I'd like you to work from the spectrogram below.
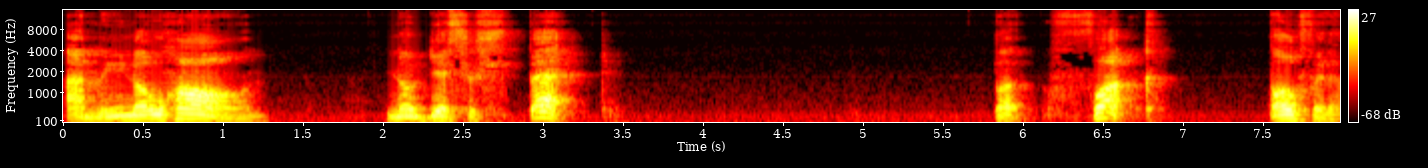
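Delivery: angry, pissed-off delivery. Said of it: "this is how you know I'm pissed off".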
